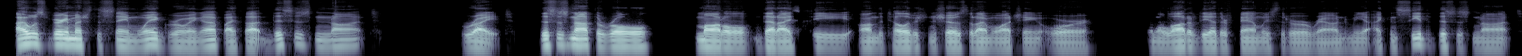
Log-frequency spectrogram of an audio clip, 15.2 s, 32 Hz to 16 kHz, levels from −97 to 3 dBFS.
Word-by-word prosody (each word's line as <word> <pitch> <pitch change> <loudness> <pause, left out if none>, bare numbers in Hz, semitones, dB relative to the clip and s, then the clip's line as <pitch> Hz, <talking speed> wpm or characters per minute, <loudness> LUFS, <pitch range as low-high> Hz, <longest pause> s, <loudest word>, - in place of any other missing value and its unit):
I 115 +2 +9
was 125 -1 +7
very 120 0 +6
much 105 -1 +3
the 95 - -19
same 90 -2 -5
way 105 +4 +2
growing 85 -2 -6
up. 100 +1 +1
I 80 0 0
thought 85 - -1
this 110 +4 -5
is 115 -3 -12
not 95 +2 -6 1.0
right, - - +2 0.4
this 105 +1 0
is 115 0 -6
not 110 -1 +7
the 95 - -2
role 95 0 +4 0.4
model 85 -2 +4
that 85 -1 +4
I 85 0 +4 0.2
see 85 -3 -10
on 85 0 -3
the 80 - -14
television 85 0 -2
shows 80 -1 -2
that - - -5
I'm 80 0 0
watching 80 0 -7
or 75 -2 -7 0.6
in 85 - -15
a 80 - -6
lot 85 +3 +3
of 85 -3 -5
the 85 - -2
other 85 -1 -3
families 80 -1 -7
that - - -20
are 75 0 -6
around 75 0 -10
me. 80 0 -13
I - - -10
can - - -19
see 115 - -6
that 110 - -17
this 95 0 -6
is - - -18
not 80 -1 -8
85 Hz, 195 wpm, -23 LUFS, 80-95 Hz, 1.0 s, I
